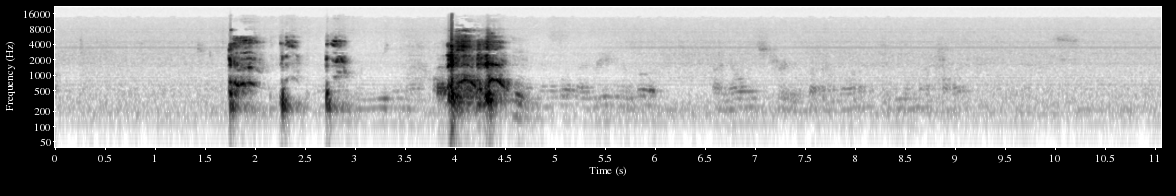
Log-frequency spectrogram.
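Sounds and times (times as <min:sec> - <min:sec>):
person coughing: 0:01.8 - 0:03.0, 0:03.8 - 0:04.7.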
